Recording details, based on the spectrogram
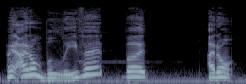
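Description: A woman's voice: fairly high pitch, big pitch swings, fairly quick, soft background music. A woman playing a wry, level-headed, sceptical agent in a comedy-adventure podcast, pointed but natural in delivery. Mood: thoughtful.

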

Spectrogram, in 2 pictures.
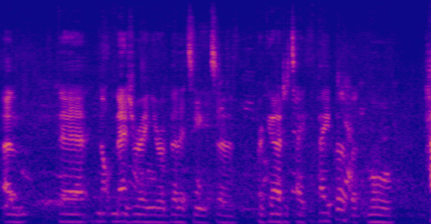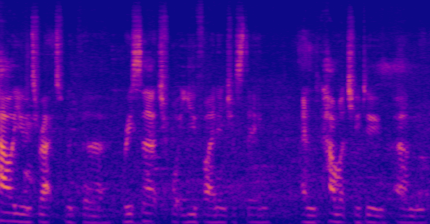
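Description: Steady young man, crowd chatter behind. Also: mid-range voice, normal speed, poor audio. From United Kingdom. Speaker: recent PhD graduate. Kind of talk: answering interview questions to camera. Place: large open atrium, indoors.

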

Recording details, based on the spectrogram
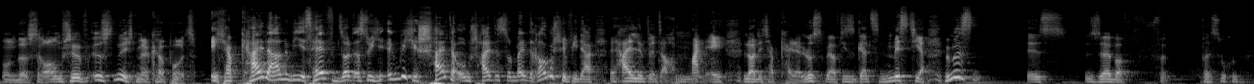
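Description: Young man, gaming host, excitable asides, animated pitch, highish voice. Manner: excitable, quick asides to viewers. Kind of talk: roleplay narration to viewers.

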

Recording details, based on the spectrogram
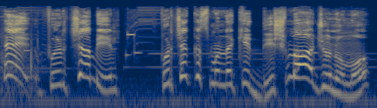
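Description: A woman's voice: sits high, huge pitch swings, slow, a bit bright, faint music behind, full character voice. A woman playing a cheerful, curious young male explorer in a children's cartoon, enthusiastic and full of questions. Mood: curious, eager. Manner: enthusiastic, exclamatory, inquisitive.

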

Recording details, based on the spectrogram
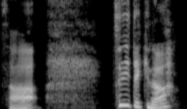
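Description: A brash, motherly warrior woman descended from a fire goddess, bossing and teasing with big-sister swagger. Her pitch sits fairly high and swings widely. The game studio recording is dry and close. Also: very animated, slow, a bit bright, no room sound, exaggerated voice.

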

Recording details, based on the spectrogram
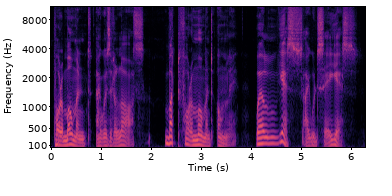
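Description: A man playing a bitter, envious male court composer, narrating in a measured, theatrical, sardonic way for radio drama. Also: low-pitched, sing-song, gravelly, heavily acted. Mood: wry.

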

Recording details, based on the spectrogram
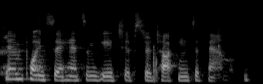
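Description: A woman in her thirties reads screenplay directions aloud. She is mid-pitched and speaks into an earbud mic on a home video call. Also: fast talker. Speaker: stage directions reader at a live table read. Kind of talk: scripted narration read aloud. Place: living room at home. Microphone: earbud headset on a video call.

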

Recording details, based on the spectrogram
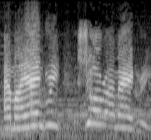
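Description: Heated, high-voiced veteran in an archival interview. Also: male voice, measured pace, bright, forceful tone, soft background music. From United States. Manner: heated, indignant, rhetorical questions. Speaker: Vietnam veteran. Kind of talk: angry street interview.

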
